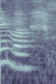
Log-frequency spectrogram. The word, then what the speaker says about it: Ewa: Yo pensé que se llama Eva, pero se escribe como Ewa. – Claro, se escribe E-W-A, Roca con K, Tattoo.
